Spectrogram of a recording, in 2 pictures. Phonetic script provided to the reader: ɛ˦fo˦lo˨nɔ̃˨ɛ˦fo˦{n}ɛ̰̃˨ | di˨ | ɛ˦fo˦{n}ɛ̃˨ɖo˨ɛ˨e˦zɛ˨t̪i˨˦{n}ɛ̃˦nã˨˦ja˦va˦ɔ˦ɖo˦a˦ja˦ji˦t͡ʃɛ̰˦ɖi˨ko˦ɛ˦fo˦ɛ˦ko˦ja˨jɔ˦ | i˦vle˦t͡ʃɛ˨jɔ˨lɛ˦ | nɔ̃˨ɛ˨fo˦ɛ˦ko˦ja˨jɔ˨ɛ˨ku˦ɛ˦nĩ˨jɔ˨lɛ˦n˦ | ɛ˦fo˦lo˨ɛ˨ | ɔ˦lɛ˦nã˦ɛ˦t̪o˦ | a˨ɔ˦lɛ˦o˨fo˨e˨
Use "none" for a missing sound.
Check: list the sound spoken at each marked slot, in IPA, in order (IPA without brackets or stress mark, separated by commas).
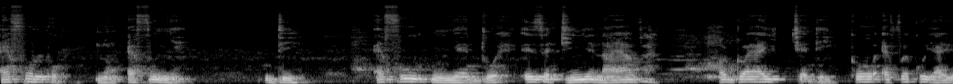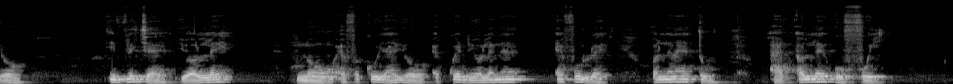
ɲ, ɲ, ɲ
